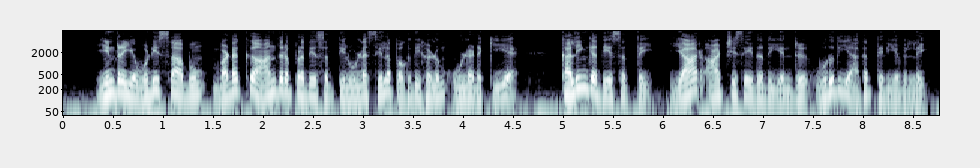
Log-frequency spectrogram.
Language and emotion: Tamil, neutral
